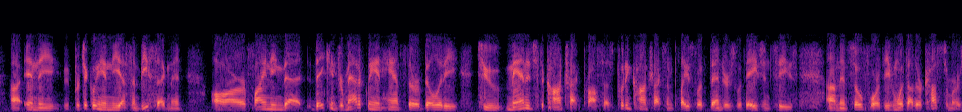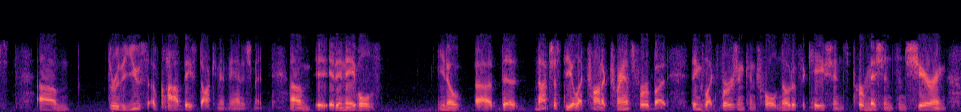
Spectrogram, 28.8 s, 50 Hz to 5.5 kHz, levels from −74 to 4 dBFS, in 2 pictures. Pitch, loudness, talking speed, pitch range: 95 Hz, -22 LUFS, 140 wpm, 85-100 Hz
